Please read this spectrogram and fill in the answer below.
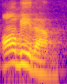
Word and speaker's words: অবিরাম: না সরি এটা হবে অবিরাম অবিরাম এখানকার অ কিন্তু অ এর মত উচ্চারিত হবে কারণ বিরাম শব্দের বিপরীত অর্থ দিয়েছে আমরা উচ্চারণের সময় পড়েছিলাম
